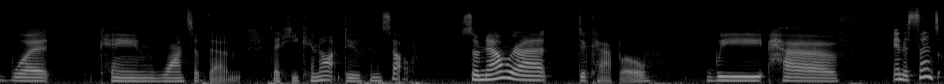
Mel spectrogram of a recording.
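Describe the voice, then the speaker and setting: A woman with a smooth, slightly low voice talks through her ideas at a slow pace. She is thoughtful and speculative, like a panelist on a casual fan podcast. The recording is close and dry. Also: no room sound.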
